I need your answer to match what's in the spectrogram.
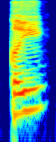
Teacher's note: Qaf baris bawah. Qi. Masih lagi sifat tebal dia kekal.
